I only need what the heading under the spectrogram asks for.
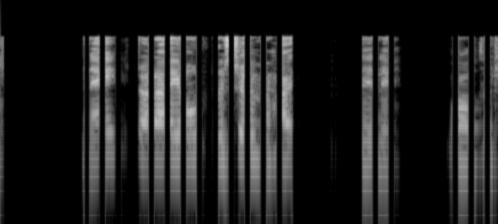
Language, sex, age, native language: Icelandic, other, 13, Icelandic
